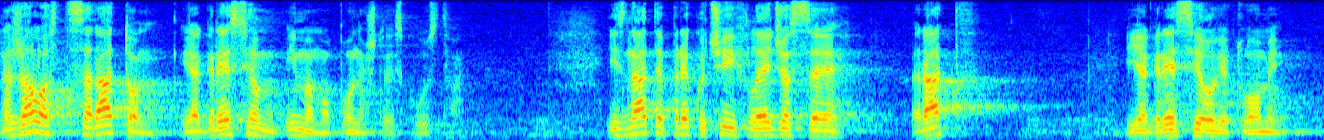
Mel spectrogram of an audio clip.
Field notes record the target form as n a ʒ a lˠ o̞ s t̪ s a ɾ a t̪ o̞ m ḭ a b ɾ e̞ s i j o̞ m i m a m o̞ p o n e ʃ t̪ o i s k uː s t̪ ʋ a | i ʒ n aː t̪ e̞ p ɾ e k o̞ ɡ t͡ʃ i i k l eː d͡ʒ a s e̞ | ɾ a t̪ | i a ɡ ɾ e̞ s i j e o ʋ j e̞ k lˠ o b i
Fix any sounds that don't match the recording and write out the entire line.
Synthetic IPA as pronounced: n a ʒ a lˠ o̞ s t̪ s a ɾ a t̪ o̞ m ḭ a ɡ ɾ e̞ s i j o̞ m i m a m o̞ p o n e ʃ t̪ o i s k uː s t̪ ʋ a | i z n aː t̪ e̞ p ɾ e k o̞ t͡ʃ i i x l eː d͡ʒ a s e̞ | ɾ a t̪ | i a ɡ ɾ e̞ s i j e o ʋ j e̞ k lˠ o m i

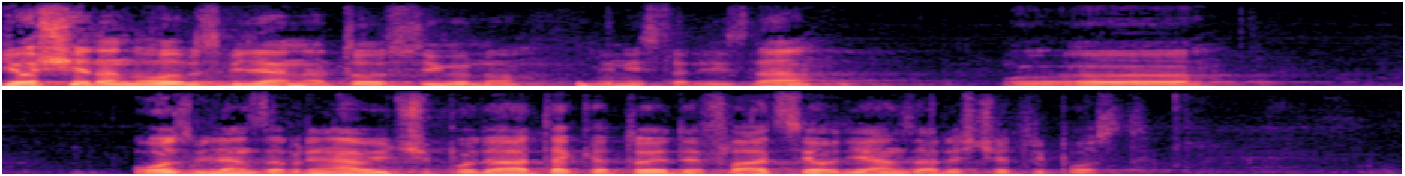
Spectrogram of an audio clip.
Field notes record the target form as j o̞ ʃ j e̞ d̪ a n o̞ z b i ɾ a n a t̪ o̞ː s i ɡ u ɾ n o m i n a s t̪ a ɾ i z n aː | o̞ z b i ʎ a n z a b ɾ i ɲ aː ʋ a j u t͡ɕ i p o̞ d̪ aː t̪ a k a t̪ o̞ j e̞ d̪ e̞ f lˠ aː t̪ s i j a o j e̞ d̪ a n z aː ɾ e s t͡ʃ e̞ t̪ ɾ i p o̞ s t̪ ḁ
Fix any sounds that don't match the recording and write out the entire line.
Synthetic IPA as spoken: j o̞ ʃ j e̞ d̪ a n o̞ z b i ʎ a n a t̪ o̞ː s i ɡ u ɾ n o m i n i s t̪ a ɾ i z n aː | o̞ z b i ʎ a n z a b ɾ i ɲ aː ʋ a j u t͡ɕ i p o̞ d̪ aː t̪ a k a t̪ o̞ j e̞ d̪ e̞ f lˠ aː t̪ s i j a o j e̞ d̪ a n z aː ɾ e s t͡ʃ e̞ t̪ ɾ i p o̞ s t̪ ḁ

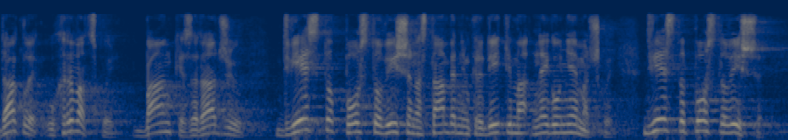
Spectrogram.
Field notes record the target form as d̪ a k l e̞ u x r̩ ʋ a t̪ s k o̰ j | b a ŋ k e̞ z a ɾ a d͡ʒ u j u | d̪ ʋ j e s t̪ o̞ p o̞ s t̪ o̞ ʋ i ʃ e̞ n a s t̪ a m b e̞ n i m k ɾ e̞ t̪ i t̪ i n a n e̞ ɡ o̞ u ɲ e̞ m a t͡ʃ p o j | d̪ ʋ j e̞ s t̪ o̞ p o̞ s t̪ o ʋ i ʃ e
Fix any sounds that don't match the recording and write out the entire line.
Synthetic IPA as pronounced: d̪ a k l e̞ u x r̩ ʋ a t̪ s k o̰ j | b a ŋ k e̞ z a ɾ a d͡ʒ u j u | d̪ ʋ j e s t̪ o̞ p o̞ s t̪ o̞ ʋ i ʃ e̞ n a s t̪ a m b e̞ n i m k ɾ e̞ d̪ i t̪ i m a n e̞ ɡ o̞ u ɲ e̞ m a t͡ʃ k o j | d̪ ʋ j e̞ s t̪ o̞ p o̞ s t̪ o ʋ i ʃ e

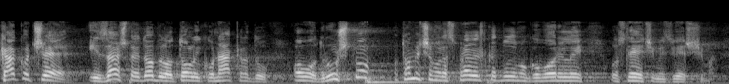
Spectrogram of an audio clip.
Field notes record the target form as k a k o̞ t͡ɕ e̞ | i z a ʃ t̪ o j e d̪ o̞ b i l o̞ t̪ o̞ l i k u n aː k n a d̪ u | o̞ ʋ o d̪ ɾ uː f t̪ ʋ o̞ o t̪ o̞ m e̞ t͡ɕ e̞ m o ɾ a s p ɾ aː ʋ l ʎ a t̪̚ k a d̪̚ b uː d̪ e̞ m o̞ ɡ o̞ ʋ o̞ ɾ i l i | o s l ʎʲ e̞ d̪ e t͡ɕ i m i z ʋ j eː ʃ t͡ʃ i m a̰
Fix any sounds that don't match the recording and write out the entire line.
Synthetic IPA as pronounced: k a k o̞ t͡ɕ e̞ | i z a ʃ t̪ o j e d̪ o̞ b i l o̞ t̪ o̞ l i k u n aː k n a d̪ u | o̞ ʋ o d̪ ɾ uː ʃ t̪ ʋ o̞ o t̪ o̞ m e̞ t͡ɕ e̞ m o ɾ a s p ɾ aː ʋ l ʎ a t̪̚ k a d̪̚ b u d̪ e̞ m o̞ ɡ o̞ ʋ o̞ ɾ i l i | o s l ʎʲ e̞ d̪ e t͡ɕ i m i z ʋ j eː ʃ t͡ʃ i m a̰

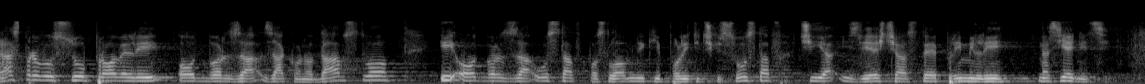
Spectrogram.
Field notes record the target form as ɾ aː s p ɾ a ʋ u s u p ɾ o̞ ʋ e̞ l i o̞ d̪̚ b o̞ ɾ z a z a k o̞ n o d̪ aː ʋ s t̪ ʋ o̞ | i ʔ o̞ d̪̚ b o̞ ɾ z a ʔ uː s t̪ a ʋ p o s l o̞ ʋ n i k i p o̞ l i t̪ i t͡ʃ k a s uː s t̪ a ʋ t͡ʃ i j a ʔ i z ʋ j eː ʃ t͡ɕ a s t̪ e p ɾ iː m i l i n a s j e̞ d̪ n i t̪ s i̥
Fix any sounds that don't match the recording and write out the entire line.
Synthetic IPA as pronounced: ɾ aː s p ɾ a ʋ u s u p ɾ o̞ ʋ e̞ l i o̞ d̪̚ b o̞ ɾ z a z a k o̞ n o d̪ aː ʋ s t̪ ʋ o̞ | i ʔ o̞ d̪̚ b o̞ ɾ z a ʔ uː s t̪ a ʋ p o s l o̞ ʋ n i k i p o̞ l i t̪ i t͡ʃ k i s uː s t̪ a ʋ t͡ʃ i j a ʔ i z ʋ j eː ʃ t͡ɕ a s t̪ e p ɾ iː m i l i n a s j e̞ d̪ n i t̪ s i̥

